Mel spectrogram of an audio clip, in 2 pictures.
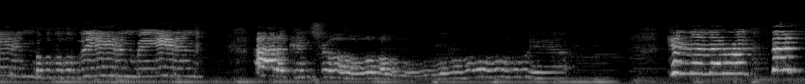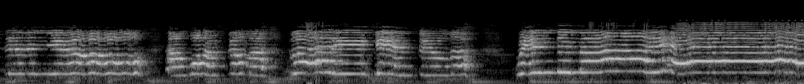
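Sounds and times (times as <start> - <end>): woman singing wordless notes: 0.0 - 2.0, 2.6 - 5.7, 6.7 - 16.0
quick breaths: 12.8 - 13.2.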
